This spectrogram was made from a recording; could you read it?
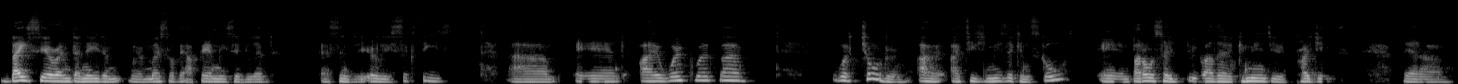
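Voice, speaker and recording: A man's voice: medium pitch, dark tone, slightly rough, highs cut off. A man from Tokelau, giving a casual interview and hesitantly thinking aloud. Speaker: interview guest, musician and music teacher.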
